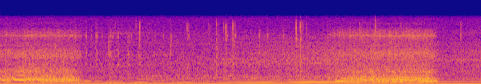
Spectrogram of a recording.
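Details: Ordinary snoring: two loud, low, rattling snores on the in-breath, separated by a quieter out-breath, in a small room.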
